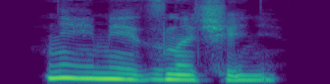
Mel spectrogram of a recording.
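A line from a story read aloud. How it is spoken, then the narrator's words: Tired. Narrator (Russian): устало сказала Симона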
